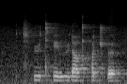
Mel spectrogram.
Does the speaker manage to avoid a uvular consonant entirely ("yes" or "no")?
no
